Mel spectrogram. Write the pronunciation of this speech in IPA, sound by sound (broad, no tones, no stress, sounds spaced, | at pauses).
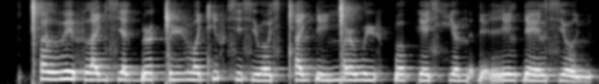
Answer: ǀʰ ʌ l v e f l a ʎ sʲ a lʲ ɡ͡b ə˞ ǀ y v ʌ cʰ i f sʲ ɜ sʲ w o sʲ cʰ a ʎ ɗ i ŋ͡ǀ ə˞ w y f k͡p o k e sʲ ç ə˞ n ə̰ ɗ ḛ r i l ɗ e l sʲ o ʎ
